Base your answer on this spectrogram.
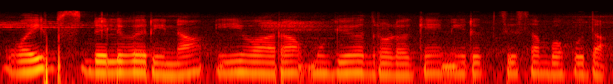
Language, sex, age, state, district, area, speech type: Kannada, female, 18-30, Karnataka, Chamarajanagar, rural, read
